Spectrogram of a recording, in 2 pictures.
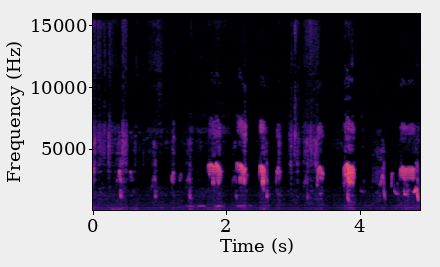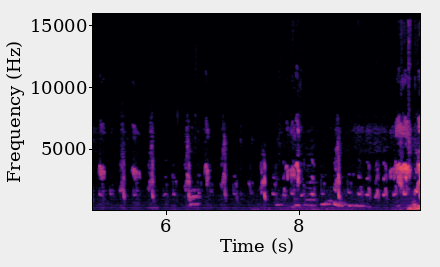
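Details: Fighting quail give short, sharp chirps and squeaks in quick, irregular bursts, with a low hum and a brief human voice near the end.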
